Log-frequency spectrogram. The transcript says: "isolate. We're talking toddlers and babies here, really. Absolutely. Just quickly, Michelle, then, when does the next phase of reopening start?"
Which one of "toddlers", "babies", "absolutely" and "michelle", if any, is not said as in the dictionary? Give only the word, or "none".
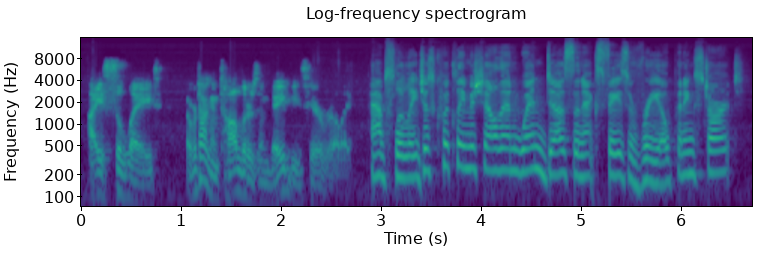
none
